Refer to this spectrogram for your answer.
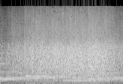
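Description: Loud, sustained applause from a crowd for campaign participants from the Jhabua, Sheopur and Alirajpur districts, a dense wash of clapping that swells slightly and holds steady for a couple of seconds, with no voices over it.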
